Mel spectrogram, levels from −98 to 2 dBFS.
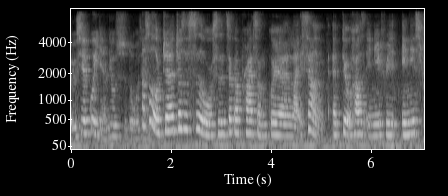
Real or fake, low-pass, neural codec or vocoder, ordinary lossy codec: real; 7.2 kHz; none; none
